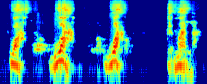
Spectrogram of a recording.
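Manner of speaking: "Gua" as one syllable, repeated, then slow "Guatemala"; fused diphthong demo. Shown as a demonstration. Teacher showing the vowels fuse, diphthong drill on "Gua". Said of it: "Se fusionan".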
